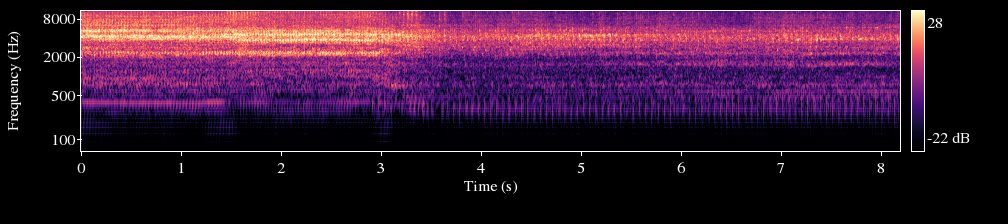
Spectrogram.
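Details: 2013 KTM 250 EXC-F Six Days just after start, idling: sharp light tick repeating about four times a second over the single-cylinder idle; owner suspects a bad cam tensioner, unconfirmed.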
